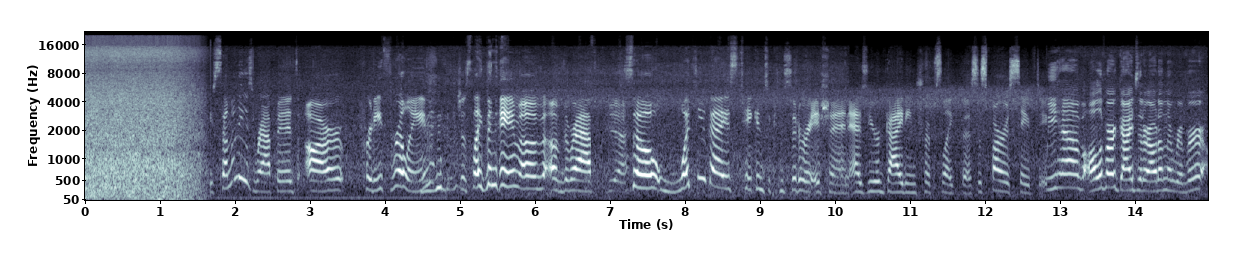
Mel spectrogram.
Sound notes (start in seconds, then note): 0.3 water rushing; 4.8 laughs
